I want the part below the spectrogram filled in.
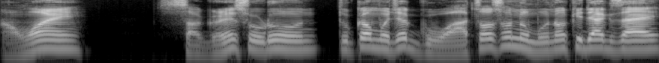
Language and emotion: Goan Konkani, disgusted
